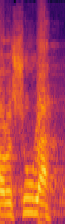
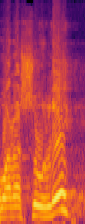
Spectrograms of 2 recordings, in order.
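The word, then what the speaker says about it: وَرَسُولُهُ: Bacanya wa rasulah. Kalau wa rasulih, Allah tidak melindungi orang musyrik dan tidak melindungi Rasulullah. Jadi kalau wa rasulah, Allah dan Rasulullah.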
